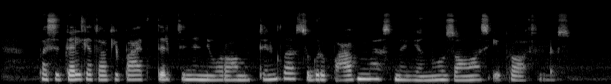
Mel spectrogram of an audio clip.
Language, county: Lithuanian, Klaipėda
